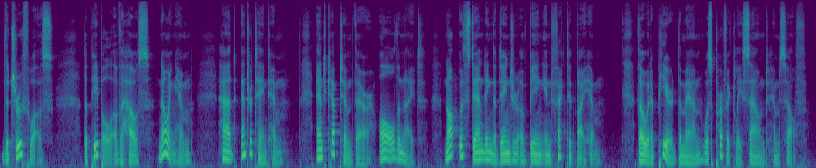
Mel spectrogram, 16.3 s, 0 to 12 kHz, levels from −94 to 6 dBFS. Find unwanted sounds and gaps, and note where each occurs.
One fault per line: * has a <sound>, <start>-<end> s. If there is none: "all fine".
all fine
